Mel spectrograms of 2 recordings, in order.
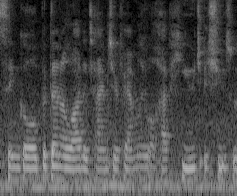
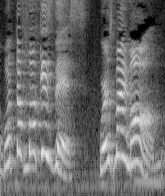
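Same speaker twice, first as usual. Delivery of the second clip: high, loud retold outburst; losing it; 10 semitones higher, 13 dB louder than usual. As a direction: yell in outraged panic. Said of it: "lost my shit".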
